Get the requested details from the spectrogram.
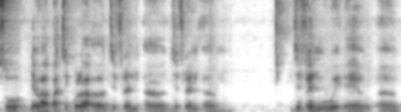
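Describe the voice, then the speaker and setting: At a moderate pace, a man with a Cameroonian accent speaks in a somewhat breathy, dark, mellow voice at medium pitch. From Cameroon, northwest region (Anglophone). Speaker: graduate student. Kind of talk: interview. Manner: halting.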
